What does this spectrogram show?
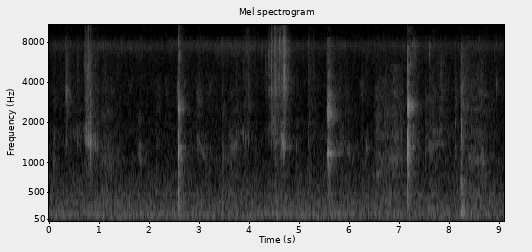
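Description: Eating sounds of fried fish being chewed: a handful of short, sharp crunches and mouth clicks, spaced a second or two apart, over a quiet background.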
